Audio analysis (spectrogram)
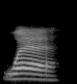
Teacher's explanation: waw ketika fathah itu tipisnya disempurnakan ya dengan menariknya. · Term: huruf waw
